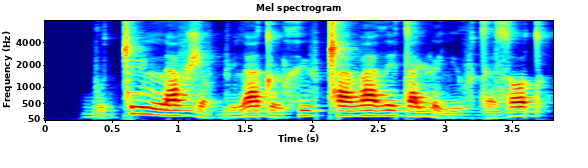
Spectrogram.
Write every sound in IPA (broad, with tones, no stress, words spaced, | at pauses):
bu˩dǀy˥ lːa˥vʒɐ˩v by˩la˥ do˩ɭxy˥vǁa˥ βa˥ðɪ˥ da˥jɭɪ˩lʲu˩vdɐ˩ zɔ˥d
